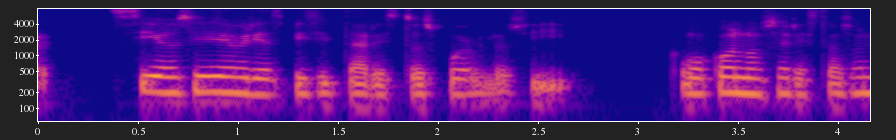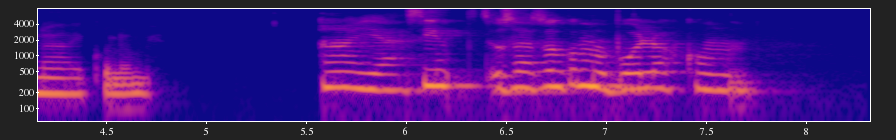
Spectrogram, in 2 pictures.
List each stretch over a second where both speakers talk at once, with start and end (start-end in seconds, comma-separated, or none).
none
